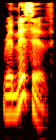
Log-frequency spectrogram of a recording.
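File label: "remissive", British English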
